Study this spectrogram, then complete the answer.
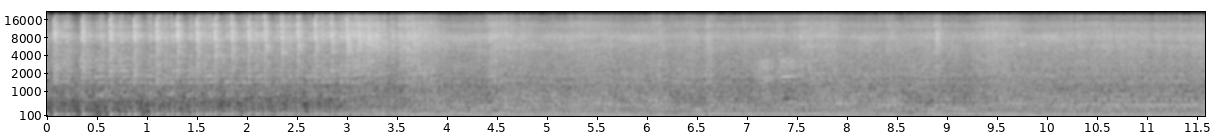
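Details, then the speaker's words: Boosted Honda Integra first start, fuel sat for a couple of years; uneven, hunting revs and lumpy, stumbling idle; known vacuum leak to be blocked off, stale fuel also possible. "uh we obviously know that it's got a vacuum leak so we're just kind of going to block off all"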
